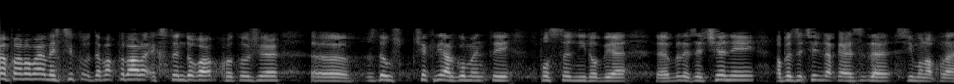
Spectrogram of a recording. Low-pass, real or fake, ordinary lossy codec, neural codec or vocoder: 5.4 kHz; fake; MP3, 24 kbps; codec, 16 kHz in and 24 kHz out, 0.9 kbps, LongCat-Audio-Codec, four codebook decoder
